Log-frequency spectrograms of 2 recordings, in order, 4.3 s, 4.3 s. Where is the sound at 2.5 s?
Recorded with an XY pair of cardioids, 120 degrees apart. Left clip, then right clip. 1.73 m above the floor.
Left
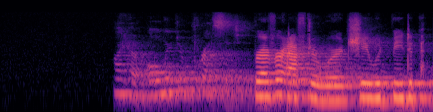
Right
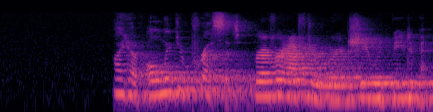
50° left, 0.6 m.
